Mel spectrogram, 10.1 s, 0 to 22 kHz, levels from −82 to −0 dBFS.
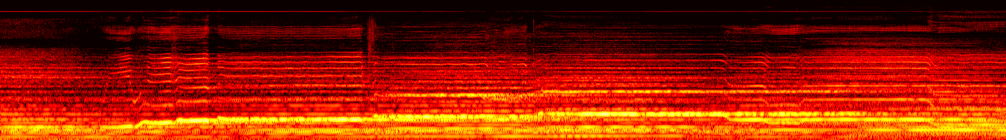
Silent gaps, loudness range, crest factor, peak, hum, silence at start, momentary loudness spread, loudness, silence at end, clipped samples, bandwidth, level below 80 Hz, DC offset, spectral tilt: none; 2 LU; 12 dB; -6 dBFS; none; 0 s; 8 LU; -19 LUFS; 0 s; under 0.1%; 16.5 kHz; -48 dBFS; under 0.1%; -6.5 dB/octave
